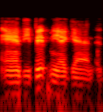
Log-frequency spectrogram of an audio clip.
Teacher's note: that first H is totally dropped and it sounds they sound identical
